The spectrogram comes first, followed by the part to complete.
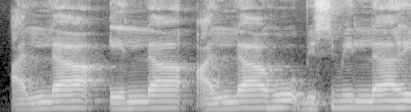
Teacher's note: സ്പർശിക്കേണ്ടതും അല്ലാ ഇല്ല അല്ലാഹു ബിസ്മില്ലാഹി എന്നൊക്കെ പറയുമ്പോൾ നമ്മുടെ നാവ് പല്ലിൽ സ്പർശിക്കാറില്ലല്ലോ പല്ലിന്റെ മുൻപല്ലിന് തൊട്ടുമുകളിലുള്ള ഊനിലാണ് നമ്മുടെ നാവ് സ്പർശിക്കുന്നത്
